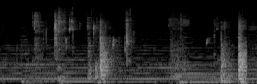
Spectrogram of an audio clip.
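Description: Chicken cooking water poured from a pressure cooker into a pan for a country chicken curry, a short splashing trickle with a few drips over a steady tonal background hum.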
